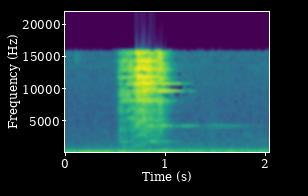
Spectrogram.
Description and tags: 18-Placa consultorio
Foley practice brightness
practice, Foley, brightness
